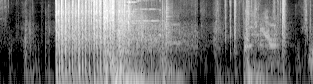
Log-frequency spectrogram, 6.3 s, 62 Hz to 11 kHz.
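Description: Loud, dense automatic gunfire erupts in the video game Call of Duty: Modern Warfare 2, a sustained rapid burst followed by quieter scattered shots and game sounds.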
